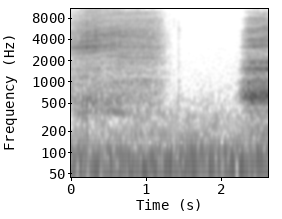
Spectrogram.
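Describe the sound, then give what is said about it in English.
A deep breath drawn in as a long, breathy rush of air, easing into a brief quieter lull before the airy rush returns more strongly at the end. “I just take a really deep, deep, deep breath like this.”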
